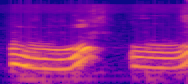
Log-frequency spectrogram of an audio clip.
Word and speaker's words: 五: Oh, is it oo or oo? Ooh. Yeah, you feel like it's going down.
